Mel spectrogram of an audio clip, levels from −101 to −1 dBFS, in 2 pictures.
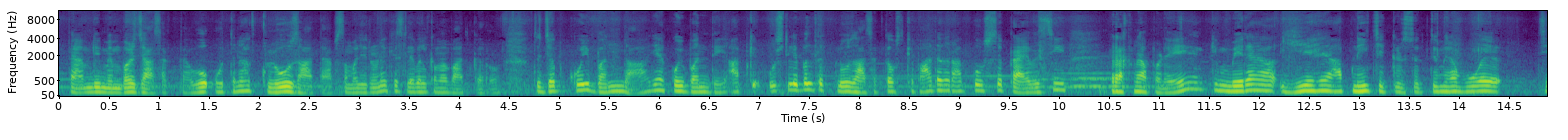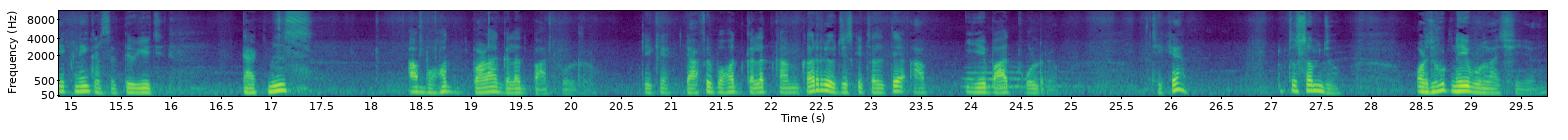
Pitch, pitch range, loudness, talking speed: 140 Hz, 120-155 Hz, -24 LUFS, 210 wpm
